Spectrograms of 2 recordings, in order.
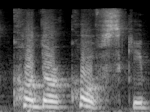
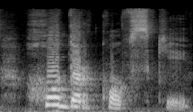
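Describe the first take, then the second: First: The name is pronounced the English way. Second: The name is pronounced the Russian way. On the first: "in English language, it sounds as" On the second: "in Russian it's"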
